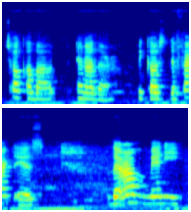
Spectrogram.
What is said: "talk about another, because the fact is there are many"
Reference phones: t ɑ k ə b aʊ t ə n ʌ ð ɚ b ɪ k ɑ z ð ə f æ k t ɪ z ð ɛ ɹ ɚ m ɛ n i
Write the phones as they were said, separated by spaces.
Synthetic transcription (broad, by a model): t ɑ k ə b aʊ t ə n ʌ ð ɚ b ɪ k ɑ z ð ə f æ k t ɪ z ð ɛ ɹ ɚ m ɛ n i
